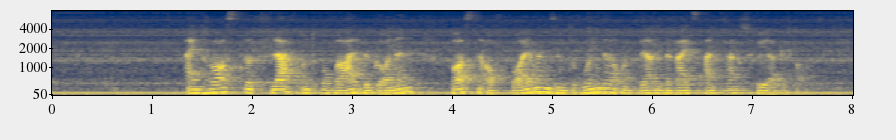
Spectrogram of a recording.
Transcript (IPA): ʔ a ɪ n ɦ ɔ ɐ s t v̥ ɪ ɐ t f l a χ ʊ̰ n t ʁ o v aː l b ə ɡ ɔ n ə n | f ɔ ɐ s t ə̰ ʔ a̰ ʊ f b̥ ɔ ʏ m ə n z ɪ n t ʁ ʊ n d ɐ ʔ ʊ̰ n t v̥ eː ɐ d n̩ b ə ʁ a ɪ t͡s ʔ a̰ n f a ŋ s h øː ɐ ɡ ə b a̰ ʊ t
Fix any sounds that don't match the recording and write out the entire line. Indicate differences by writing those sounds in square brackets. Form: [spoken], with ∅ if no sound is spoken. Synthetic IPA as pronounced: ʔ a ɪ n ɦ ɔ ɐ s t v̥ ɪ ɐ t f l a χ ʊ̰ n t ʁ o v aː l b ə ɡ ɔ n ə n | [h] ɔ ɐ s t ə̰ ʔ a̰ ʊ f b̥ ɔ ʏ m ə n z ɪ n t ʁ ʊ n d ɐ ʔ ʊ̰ n t v̥ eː ɐ d n̩ b ə ʁ a ɪ t͡s ʔ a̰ n f a ŋ s h øː ɐ ɡ ə b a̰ ʊ t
